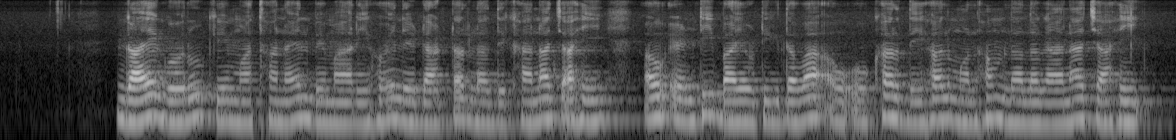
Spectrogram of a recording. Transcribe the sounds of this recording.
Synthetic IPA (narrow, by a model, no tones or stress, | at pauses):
ɡaeɡoɾukemət̪ʰənəɪlbemaɾiɦoɪleɖak̚ʈəɾləd̪ekʰanat͡ʃaɦi | əuʔeɳʈibajoʈikd̪əʋaʔə̰ʔo̰kʰəɾd̪eɦəlmulɦəmlələɡanat͡ʃaɦi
